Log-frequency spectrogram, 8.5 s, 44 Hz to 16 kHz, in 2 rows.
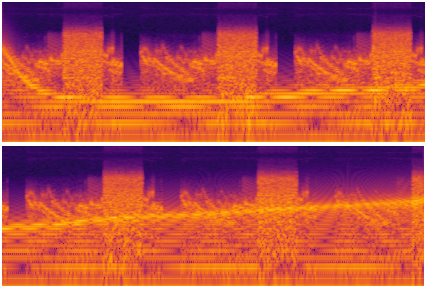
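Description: PAiA Fat Man analog synthesizer played over a frozen loop held in a 1982 Powertran DIY digital delay line: sustained synth notes over a short glitchy pulse that repeats about one and a half times a second. In the second half a tone slides slowly upward as a synth knob is turned.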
